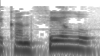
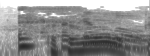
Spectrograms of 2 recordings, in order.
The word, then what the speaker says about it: Конфилу: Вот дальше я могу ударение неправильно поставить. Конфилу или Конфелу? – Конфилу.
